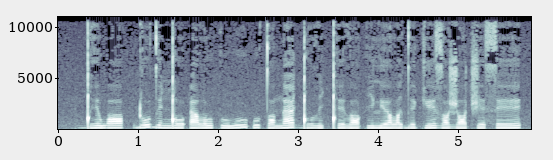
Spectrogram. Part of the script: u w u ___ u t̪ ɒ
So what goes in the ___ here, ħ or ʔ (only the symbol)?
ʔ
